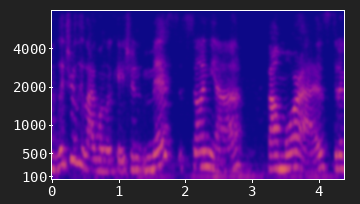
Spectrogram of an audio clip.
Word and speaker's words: Balmores: Miss Sonya Balmores, did I pronounce it right? Balmores. Balmores, Yes.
